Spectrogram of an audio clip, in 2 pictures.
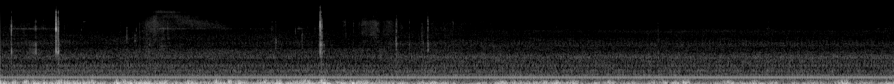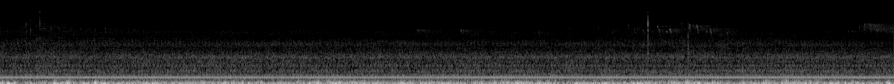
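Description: Electric trolling motor running with a steady, unchanging hum, over a low rumble and a few faint clicks.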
